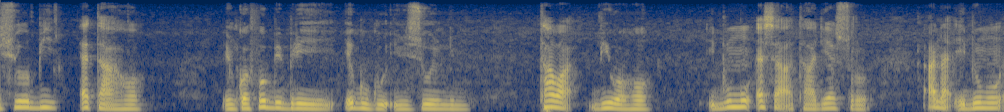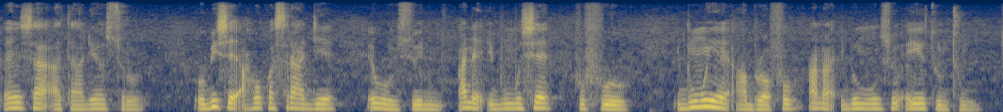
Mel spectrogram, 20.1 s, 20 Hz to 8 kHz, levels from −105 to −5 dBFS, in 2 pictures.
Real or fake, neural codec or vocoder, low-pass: real; none; 7.2 kHz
